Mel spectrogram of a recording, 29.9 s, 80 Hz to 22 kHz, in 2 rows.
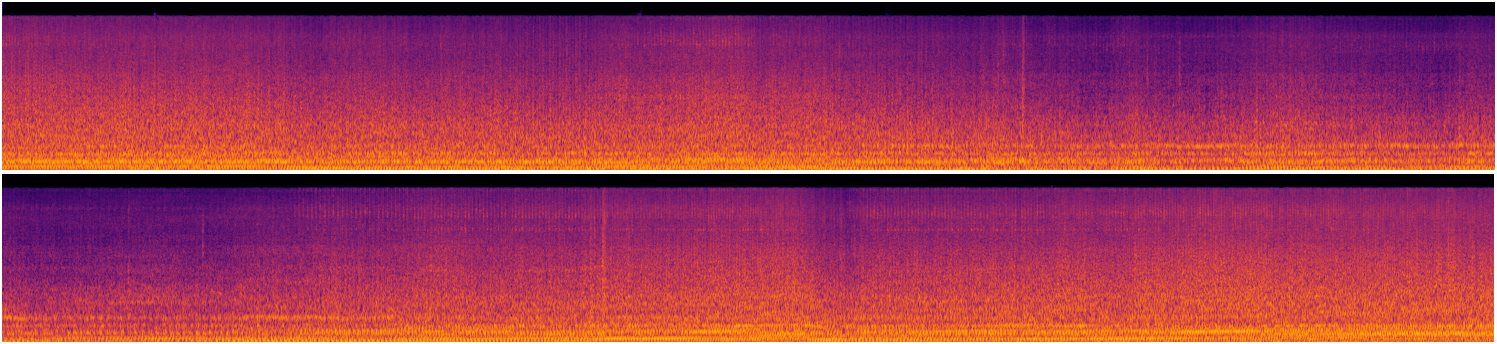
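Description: Honda Win 100's single-cylinder four-stroke engine running under way, easing off for several seconds in the middle, then pulling up through the revs again.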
